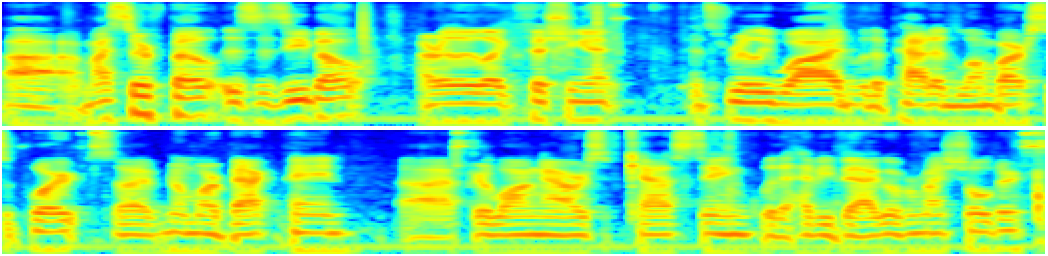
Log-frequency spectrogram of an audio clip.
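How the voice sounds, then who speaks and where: A man's fairly low voice in a bright, sharp tone, fairly quick and fairly even in intonation, over light background noise. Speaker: shop staff gear reviewer. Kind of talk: product walkthrough. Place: shop. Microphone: camera far.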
